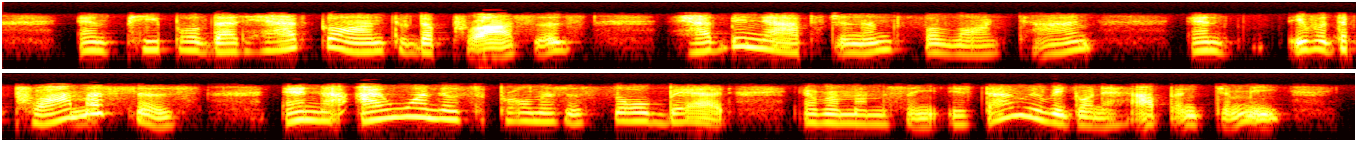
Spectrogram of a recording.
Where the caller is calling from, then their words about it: Foxborough, Massachusetts, United States; I'm calling from Foxborough, Massachusetts.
